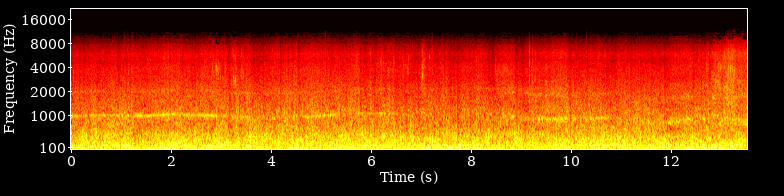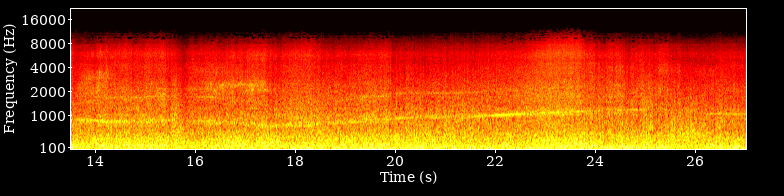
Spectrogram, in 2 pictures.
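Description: Wind rushes past at speed.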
